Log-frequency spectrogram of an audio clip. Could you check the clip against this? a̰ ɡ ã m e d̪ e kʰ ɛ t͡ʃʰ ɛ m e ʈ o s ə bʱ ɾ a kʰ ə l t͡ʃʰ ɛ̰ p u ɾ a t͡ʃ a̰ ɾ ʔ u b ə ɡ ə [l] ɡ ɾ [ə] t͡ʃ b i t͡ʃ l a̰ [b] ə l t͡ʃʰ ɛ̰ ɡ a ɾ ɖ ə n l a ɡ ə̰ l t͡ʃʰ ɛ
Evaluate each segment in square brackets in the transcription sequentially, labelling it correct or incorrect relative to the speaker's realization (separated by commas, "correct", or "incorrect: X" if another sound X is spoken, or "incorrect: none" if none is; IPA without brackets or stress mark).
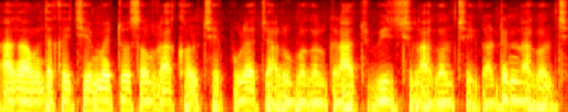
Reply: correct, incorrect: a, incorrect: ɡ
